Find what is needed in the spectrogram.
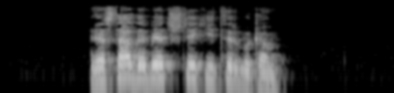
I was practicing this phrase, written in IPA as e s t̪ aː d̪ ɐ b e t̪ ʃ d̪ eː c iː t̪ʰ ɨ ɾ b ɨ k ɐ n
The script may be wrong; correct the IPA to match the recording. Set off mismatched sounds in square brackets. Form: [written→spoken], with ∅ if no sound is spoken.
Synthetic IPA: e s t̪ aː d̪ ɐ b e t̪ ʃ [d̪→t̪] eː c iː t̪ʰ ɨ ɾ b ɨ k ɐ [n→m]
